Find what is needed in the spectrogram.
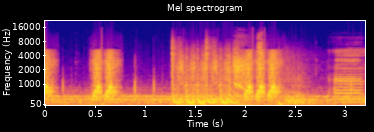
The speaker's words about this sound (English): Alright, so, what you're hearing, is a person coming towards me. I'm gonna punch with the space bar.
